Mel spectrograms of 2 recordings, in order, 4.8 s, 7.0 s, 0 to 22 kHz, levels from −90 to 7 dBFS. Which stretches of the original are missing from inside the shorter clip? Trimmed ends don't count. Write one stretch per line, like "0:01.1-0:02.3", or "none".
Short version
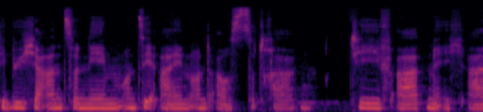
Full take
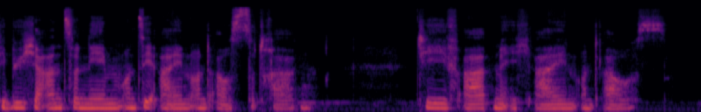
0:03.4-0:04.0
